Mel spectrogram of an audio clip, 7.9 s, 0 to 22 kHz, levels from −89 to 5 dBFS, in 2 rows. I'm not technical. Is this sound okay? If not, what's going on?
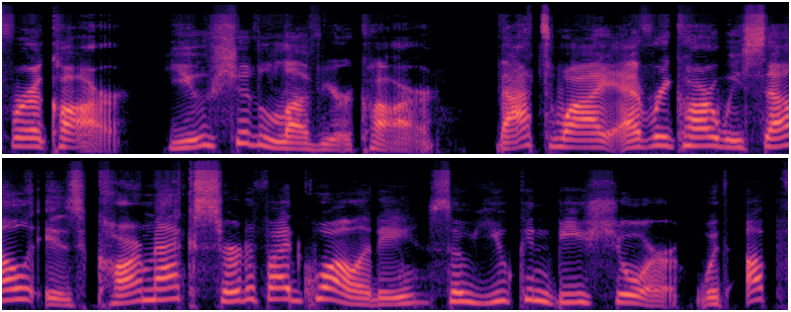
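No. From about 5.03 seconds to the end, the speech turns dull and muffled, as if a hand were over the speaker. This is de-emphasis applied wrongly: a treble cut meant to undo a boost that was never there. It dims the higher tones gradually, unlike a sharp cutoff that removes them abruptly.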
